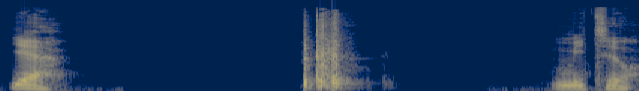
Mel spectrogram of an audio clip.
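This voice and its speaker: A man's voice: medium pitch, fairly even intonation, measured pace, heavy background noise, close to an everyday voice. A young man playing an anxious, earnest superhero bridegroom who stammers, in an amateur comic dub. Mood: hesitant, subdued. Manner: hesitant, stammering.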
